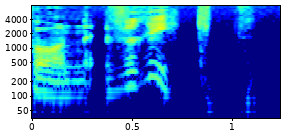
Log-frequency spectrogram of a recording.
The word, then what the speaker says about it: von Wright: Den finlandssvenske filosofen Georg Henrik von Wright, ja, hans namn uttalas faktiskt så, Georg Henrik von Wright, han dog för ett par år sedan.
